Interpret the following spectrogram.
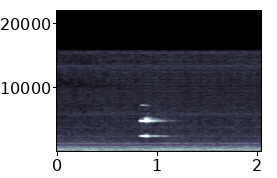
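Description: A single short electronic beep about a second in, over faint background hiss.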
